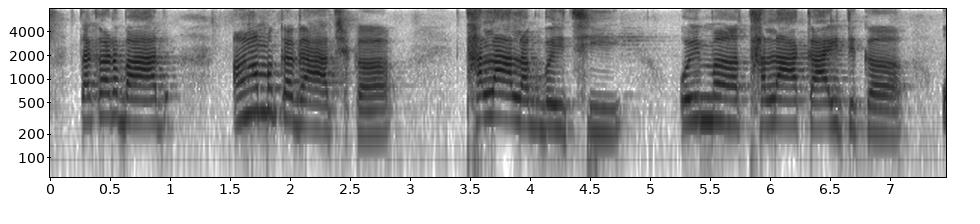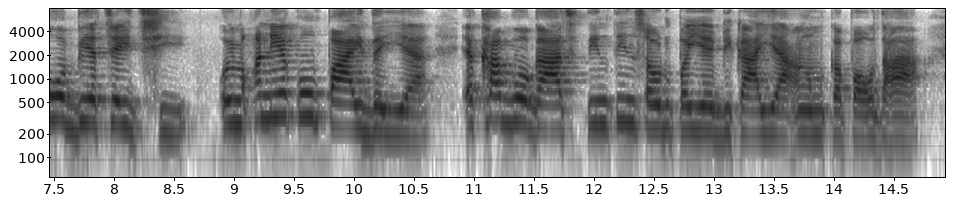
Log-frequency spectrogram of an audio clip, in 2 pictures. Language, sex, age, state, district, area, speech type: Maithili, female, 60+, Bihar, Darbhanga, rural, spontaneous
